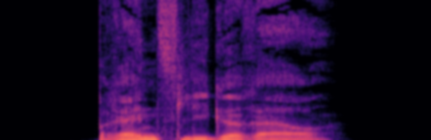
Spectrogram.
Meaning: inflection of brenzlig: 1. strong/mixed nominative masculine singular comparative degree 2. strong genitive/dative feminine singular comparative degree 3. strong genitive plural comparative degree
- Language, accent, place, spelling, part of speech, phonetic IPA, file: German, Germany, Berlin, brenzligerer, adjective, [ˈbʁɛnt͡slɪɡəʁɐ], De-brenzligerer.ogg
